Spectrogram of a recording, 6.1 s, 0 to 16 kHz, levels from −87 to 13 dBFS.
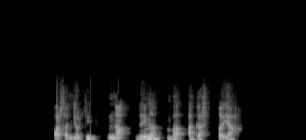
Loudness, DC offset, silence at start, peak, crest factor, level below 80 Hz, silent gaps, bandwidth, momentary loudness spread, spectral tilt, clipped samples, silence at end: -21 LUFS; under 0.1%; 1.1 s; -2 dBFS; 20 dB; -54 dBFS; 2.08-2.14 s, 2.62-2.71 s, 4.22-4.36 s; 6.4 kHz; 12 LU; -9 dB/octave; under 0.1%; 1.4 s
